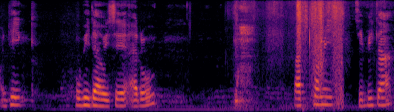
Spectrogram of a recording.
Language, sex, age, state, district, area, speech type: Assamese, female, 45-60, Assam, Udalguri, rural, spontaneous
